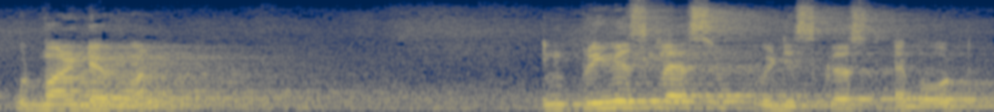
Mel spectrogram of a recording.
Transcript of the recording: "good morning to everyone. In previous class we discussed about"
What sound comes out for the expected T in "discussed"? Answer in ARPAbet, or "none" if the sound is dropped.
T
